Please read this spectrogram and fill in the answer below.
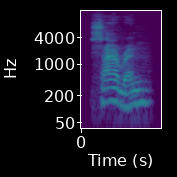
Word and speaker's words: Sarin: On Tuesday, the 28-year-old actress took a to social media to announce the January 28th launcher of Sarin uh pronounced Siren with Susan the new promotional photos.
